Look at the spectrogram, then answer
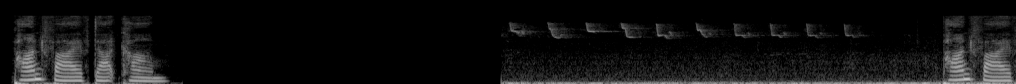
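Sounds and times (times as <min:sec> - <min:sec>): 
speech: 0:00.2 - 0:01.7, 0:09.5 - 0:10.1
bird chirps: 0:05.0 - 0:09.2.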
